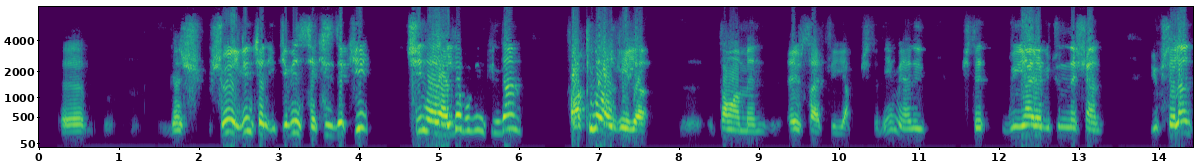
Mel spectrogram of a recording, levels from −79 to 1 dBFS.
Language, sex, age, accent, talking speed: Turkish, male, 40-59, native, 110 wpm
